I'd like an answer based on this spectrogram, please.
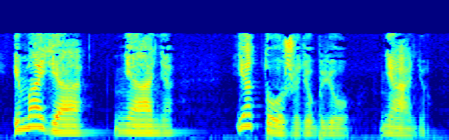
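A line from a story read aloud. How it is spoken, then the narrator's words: Calm tone. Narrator (Russian): Толстушка-сестра Лида спокойным тоном говорит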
